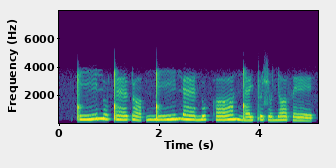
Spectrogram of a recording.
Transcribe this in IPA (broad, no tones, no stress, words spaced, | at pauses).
ǃiːnuǃɛːʈʌ | ŋ͡ǃiːŋɛːnu kʰʌː ŋ͡ǃɛjtʼɯɕoɲʌː θe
